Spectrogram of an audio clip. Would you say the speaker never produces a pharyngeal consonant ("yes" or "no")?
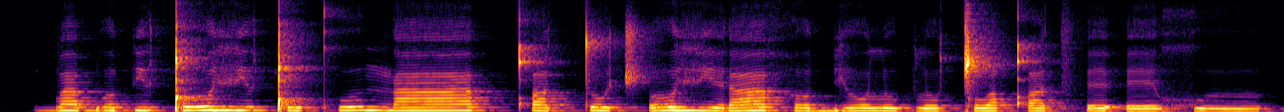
yes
